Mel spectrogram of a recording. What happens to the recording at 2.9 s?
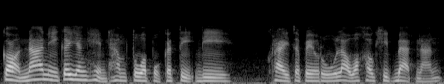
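At 2.9 s, as throughout the speech, likely MP2 compression at a starved bitrate near 48 kbps drops upper sub-bands, leaving nothing above 6.2 kHz: dull, gurgling and granular.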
